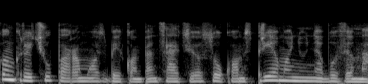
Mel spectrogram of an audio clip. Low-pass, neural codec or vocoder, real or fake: 7.2 kHz; none; real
